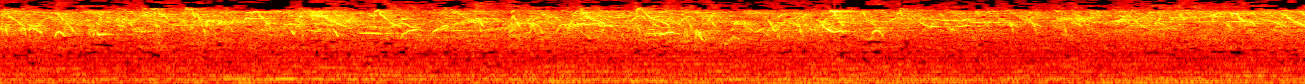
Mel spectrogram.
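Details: Many white-eyes of the dakun and montanus kinds performing ngriwik song together, used as audio therapy to make birds open their beaks and sing; bright, high, rapid chattering phrases crowd over one another without a break.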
